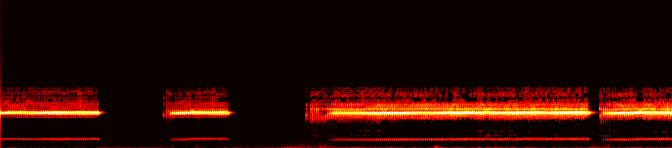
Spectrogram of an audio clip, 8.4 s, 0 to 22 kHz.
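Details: Green pine cricket singing, from the National Institute of Biological Resources in 2020. Two brief shrill trills with short silences between them, followed by one steady high-pitched trill held for over three seconds, then resuming after a tiny break.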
